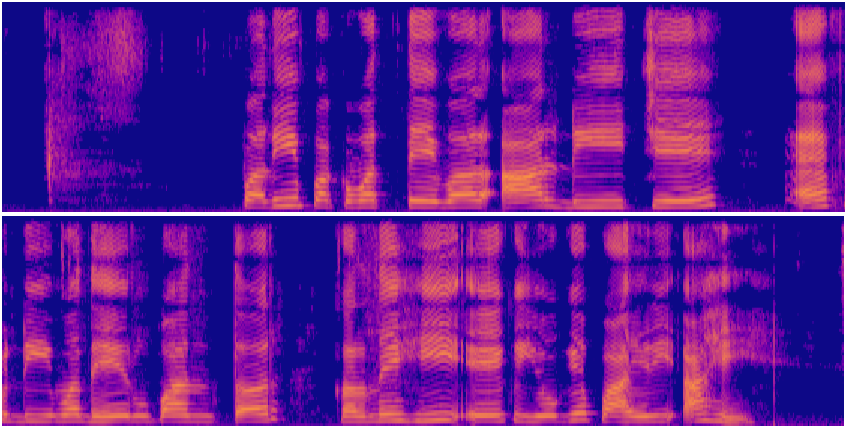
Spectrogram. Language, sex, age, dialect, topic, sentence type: Marathi, female, 41-45, Varhadi, banking, statement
